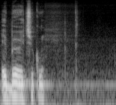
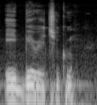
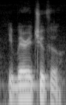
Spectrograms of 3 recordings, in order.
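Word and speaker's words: Eberechukwu: And I try to tell them I just go by, but it's pronounced Eberichukwu. Yeah, it means mercy of God. Say it again. Eberichukwu. Iberichukwu.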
